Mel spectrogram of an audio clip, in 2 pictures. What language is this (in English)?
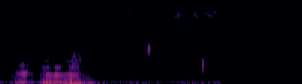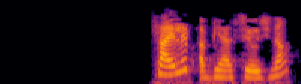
Gujarati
